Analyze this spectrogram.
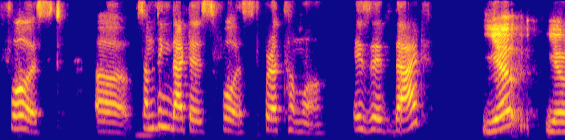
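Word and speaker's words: प्रथम: but it's pronounced as Prathama, which means first, something that is first, Prathama. Is it that? Yep, you're right. Okay. Great. It was a little different. The pra sound was different.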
